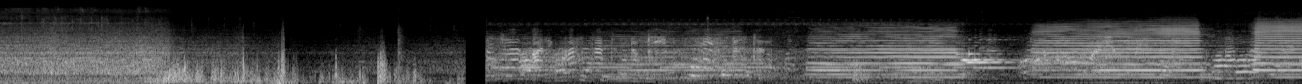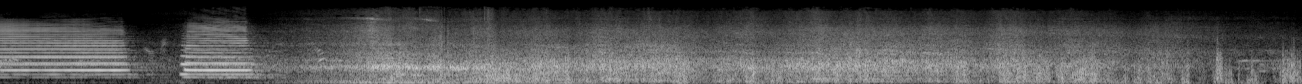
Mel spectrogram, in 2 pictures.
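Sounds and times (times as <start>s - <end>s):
train rushing past: 0.0s - 26.0s
locomotive air horn blast: 6.3s - 15.9s.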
